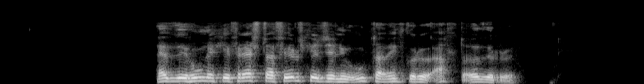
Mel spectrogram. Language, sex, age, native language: Icelandic, male, 40-49, Icelandic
